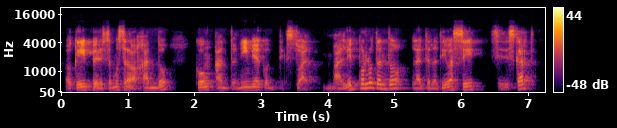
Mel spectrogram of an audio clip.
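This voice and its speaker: A man's voice: medium pitch, animated, normal speed, few pauses, mellow, highs cut off. A man teaching a class, explaining an exercise step by step and often checking that students follow. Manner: keeps checking understanding with tag questions.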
